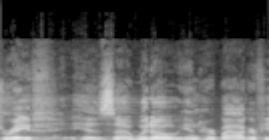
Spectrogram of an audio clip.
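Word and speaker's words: Ralph: all by rayfon Williams and yes it is pronounced Rafe his Widow in her biography of him said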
